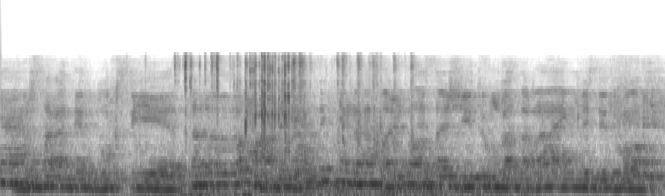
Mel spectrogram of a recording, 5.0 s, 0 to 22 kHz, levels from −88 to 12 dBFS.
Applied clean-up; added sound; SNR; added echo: none; Coin (dropping); 9 dB; reverberation time 0.8 s.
